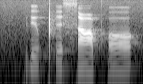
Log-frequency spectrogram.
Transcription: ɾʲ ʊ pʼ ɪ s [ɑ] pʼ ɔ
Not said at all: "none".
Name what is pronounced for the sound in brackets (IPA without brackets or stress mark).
ɑ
